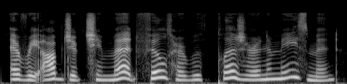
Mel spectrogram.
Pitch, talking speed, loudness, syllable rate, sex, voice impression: 235 Hz, 175 wpm, -17 LUFS, 5.9 syllables/s, female, feminine, adult-like, tensed, powerful, clear, raspy, intellectual, calm, friendly, reassuring, lively, slightly kind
